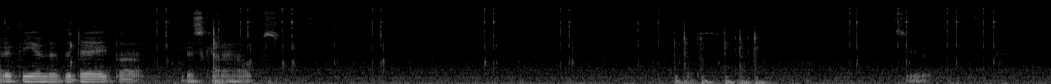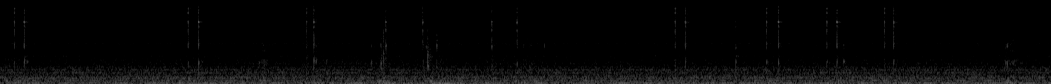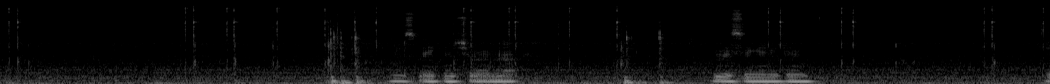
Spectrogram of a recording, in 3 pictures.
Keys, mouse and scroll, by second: 1.5 click, 2.4 ctrl+click, 2.8 right click, 3.7 click, 4.8 right click, 5.6 click, 6.4 middle click, 6.8 ctrl+z, 7.4 ctrl+z, 8.5 click, 9.0 click, 9.5 click, 9.8 click, 10.6 click, 12.4 click, 13.6 click, 14.4 alt+middle click, 15.4 middle click, 17.2 click, 18.2 click, 18.8 click, 19.3 click, 21.1 click, 22.9 click, 23.3 click, 23.8 click, 24.4 ctrl+z, 24.5 ctrl+middle click, 25.6 click, 26.1 click, 26.7 click, 27.4 ctrl+z, 28.7 click, 29.4 click, 30.8 click, 31.4 click.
